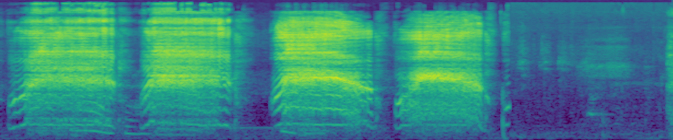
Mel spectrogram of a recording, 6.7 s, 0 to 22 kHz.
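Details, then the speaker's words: Four loud, strong cries of about a second each, separated by short breaths; a baby girl's vigorous cry right after birth following induced labor and pushing. "So, baby girl is here. It has been what? Since from 9 to 11:26, baby girl's here."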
